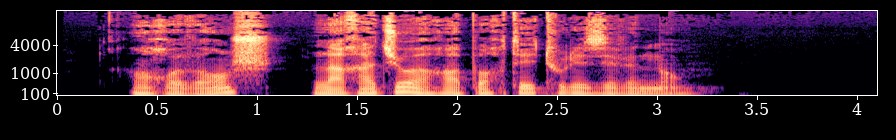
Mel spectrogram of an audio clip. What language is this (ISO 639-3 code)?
fra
